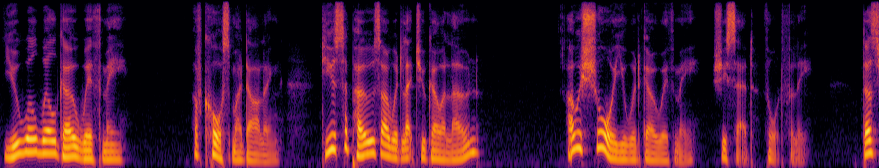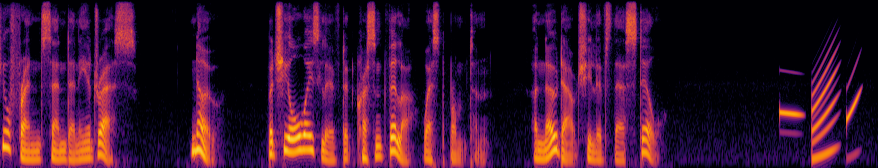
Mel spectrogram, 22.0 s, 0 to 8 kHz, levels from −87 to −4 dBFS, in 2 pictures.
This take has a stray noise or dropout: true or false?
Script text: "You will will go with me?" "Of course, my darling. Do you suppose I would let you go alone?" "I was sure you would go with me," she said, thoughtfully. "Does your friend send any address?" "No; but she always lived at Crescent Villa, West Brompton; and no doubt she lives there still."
true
